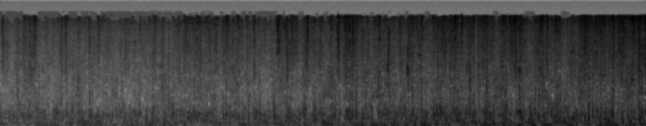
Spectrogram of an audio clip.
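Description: Horses' hooves pound on a dirt track, growing louder.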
